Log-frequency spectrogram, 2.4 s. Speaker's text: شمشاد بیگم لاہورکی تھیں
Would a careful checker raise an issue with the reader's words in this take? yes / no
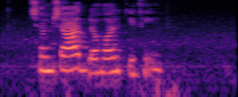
yes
